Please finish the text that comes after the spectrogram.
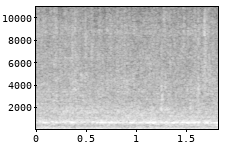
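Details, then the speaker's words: Centrifugal pump with water at 20 °C and suction pressure lowered below the saturation vapour pressure: steady hum under a crackling, gravelly hiss as vapour bubbles enter the pump and collapse at higher pressure; cavitation. "but those that noise that you're hearing with the bubbles entering the pump and when it comes to the five pressure into the pump the bubbles collapsing inwards"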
